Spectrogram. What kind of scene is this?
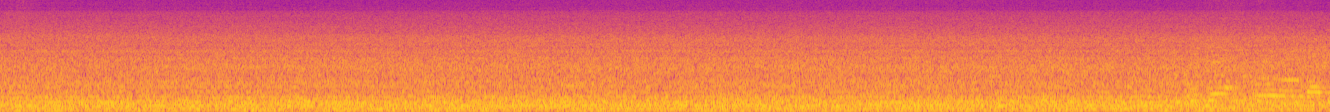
subway station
